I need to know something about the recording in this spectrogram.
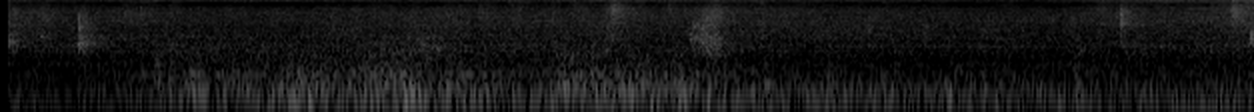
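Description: Distant thunder rumbling from a moderate thunderstorm, swelling about a second in, peaking around two seconds, then slowly dying away.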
